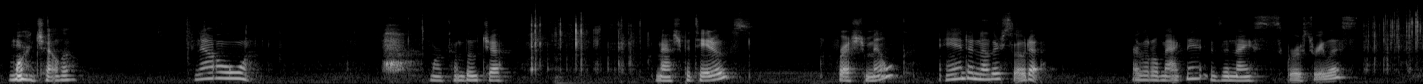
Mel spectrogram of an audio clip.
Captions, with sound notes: More Jello. No! [exhale] More kombucha. Mashed potatoes. Fresh milk. And another soda. Our little magnet is a nice grocery list.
